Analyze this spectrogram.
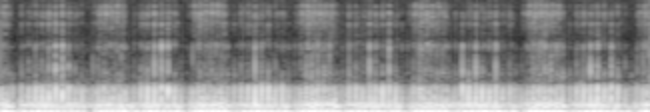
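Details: A pet cat purrs and snores in a continuous deep vibrating drone, rising and falling in regular breath cycles a little more than once per second, with a soft raspy edge on the louder phases.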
